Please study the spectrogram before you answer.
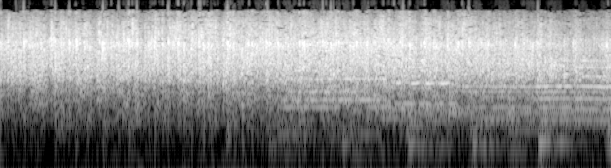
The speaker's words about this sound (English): The curtain comes down on the final act of the night. You play in the Little Theater off Times Square. It's a hit. The first nighters are on their feet demanding encores. Listen to them applaud.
